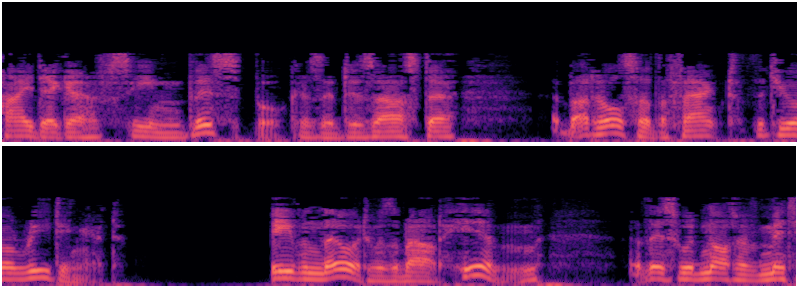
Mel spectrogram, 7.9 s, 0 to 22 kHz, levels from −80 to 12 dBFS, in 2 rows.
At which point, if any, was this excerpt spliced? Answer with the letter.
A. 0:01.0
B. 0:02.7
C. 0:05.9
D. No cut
D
